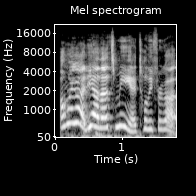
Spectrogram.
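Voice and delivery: high, loud, bright mock surprise; mock surprised realization. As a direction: play the startled 'oh that's me' moment. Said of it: "I got so used to, like".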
